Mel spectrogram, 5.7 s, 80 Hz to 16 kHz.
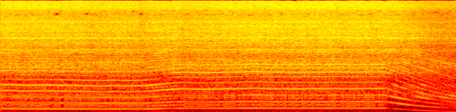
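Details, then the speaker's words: Stihl MS170 two-stroke chainsaw after a fuel line replacement and the original Zama carburetor replacing a non-adjustable Chinese copy: clean howl holding a steady high pitch, then revving up and dropping back smoothly. The earlier no-start and high idle are fixed. "wymieniliśmy gaźnik na oryginalny, tak jak być powinien, a nie chiński zamiennik, którego nie dało się wyregulować. Piła działa bardzo dobrze"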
